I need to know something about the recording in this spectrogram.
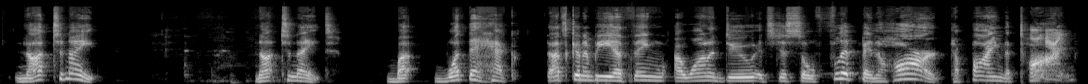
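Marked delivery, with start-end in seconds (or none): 7.6-10.7 exasperated, upset, frustrated little outburst. Talking about not finding time for a plan: upset. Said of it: "I got a little upset there".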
